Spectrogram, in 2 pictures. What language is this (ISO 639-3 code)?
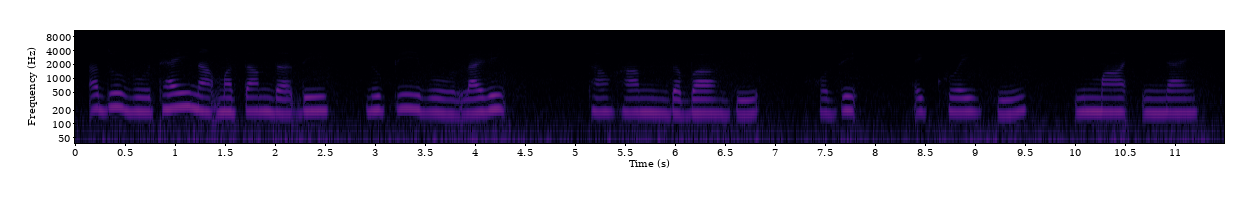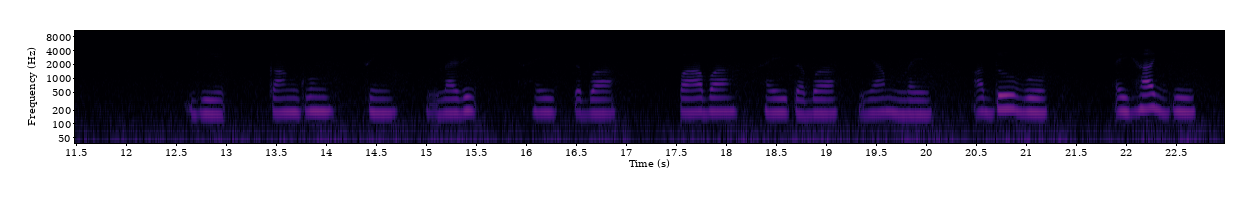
mni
